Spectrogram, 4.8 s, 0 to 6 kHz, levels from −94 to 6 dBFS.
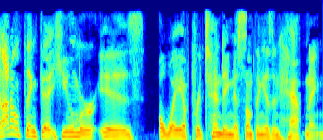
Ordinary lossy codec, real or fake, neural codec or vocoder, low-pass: MP3, 32 kbps; real; none; 5.4 kHz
